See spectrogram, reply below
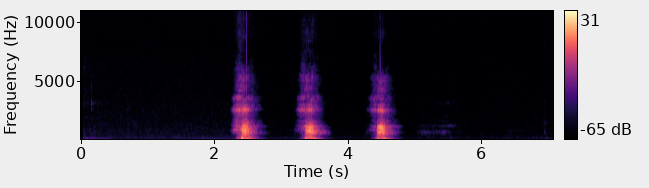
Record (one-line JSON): {"exhalation_length": "7.1 s", "exhalation_amplitude": 32767, "exhalation_signal_mean_std_ratio": 0.24, "survey_phase": "beta (2021-08-13 to 2022-03-07)", "age": "65+", "gender": "Male", "wearing_mask": "No", "symptom_none": true, "smoker_status": "Ex-smoker", "respiratory_condition_asthma": false, "respiratory_condition_other": false, "recruitment_source": "REACT", "submission_delay": "2 days", "covid_test_result": "Negative", "covid_test_method": "RT-qPCR", "influenza_a_test_result": "Unknown/Void", "influenza_b_test_result": "Unknown/Void"}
